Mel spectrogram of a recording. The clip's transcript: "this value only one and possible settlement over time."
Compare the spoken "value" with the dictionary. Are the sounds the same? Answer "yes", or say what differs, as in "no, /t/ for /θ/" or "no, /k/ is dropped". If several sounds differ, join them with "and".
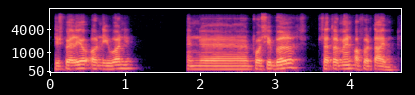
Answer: no, /f/ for /v/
